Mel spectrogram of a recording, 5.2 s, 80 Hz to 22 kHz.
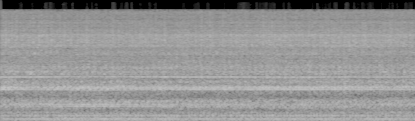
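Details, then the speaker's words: Chevrolet Optra 1.6 that came in stumbling, with rpm swings and stalling, after timing was set to the marks and the belt refitted: quiet, even idle with a steady hum and no stumbles, shakes or misses. "ครับการแล้วมันก็จะนิ่งขึ้นนะครับมันจะไม่กระตุกไม่อ่าไม่สะดุดนะครับมันจะนิ่งไป"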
